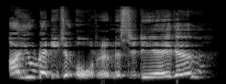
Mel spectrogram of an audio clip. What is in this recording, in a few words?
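hello, robot; rivetcity; mrhandy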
